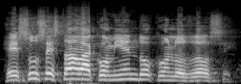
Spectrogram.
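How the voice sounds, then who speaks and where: A man's voice: sits high, measured pace, bright, forceful tone, smooth. A priest in a debate, arguing emphatically with his opponents and repeating scripture phrases for stress. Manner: emphatic, addresses opponents directly. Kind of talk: preaching debate argument.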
